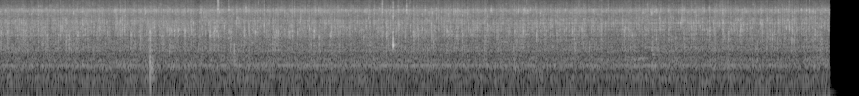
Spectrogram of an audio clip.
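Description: Chicken pakoda frying in hot oil, a steady close sizzle and bubbling crackle running evenly throughout, alone with no voices.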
